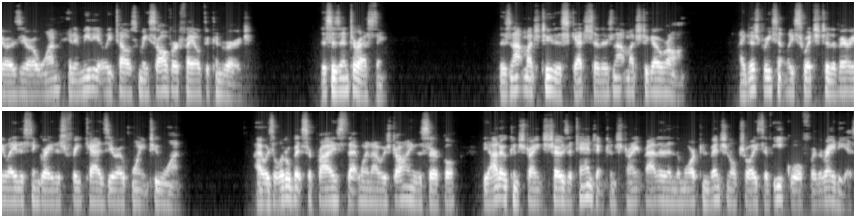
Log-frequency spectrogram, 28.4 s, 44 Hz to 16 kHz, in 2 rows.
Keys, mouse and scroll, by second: 0.4 click, 2.8 middle click, 4.0-4.3 scroll up 1, 5.1 scroll up 1, 6.1 click.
